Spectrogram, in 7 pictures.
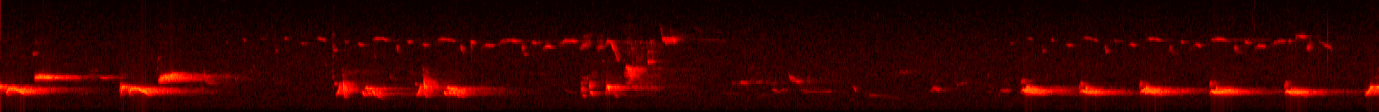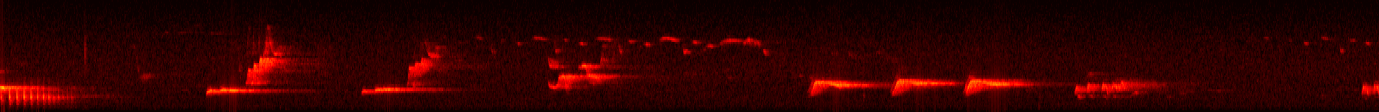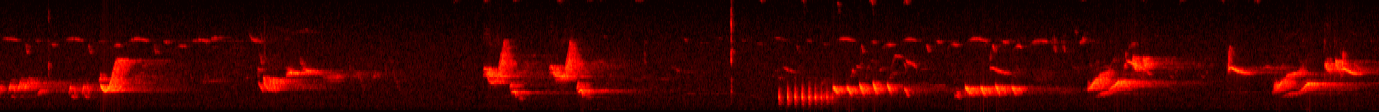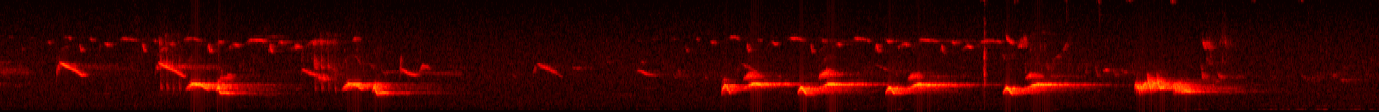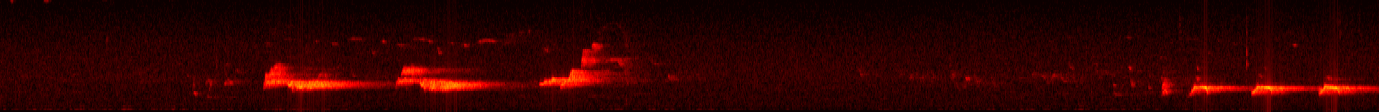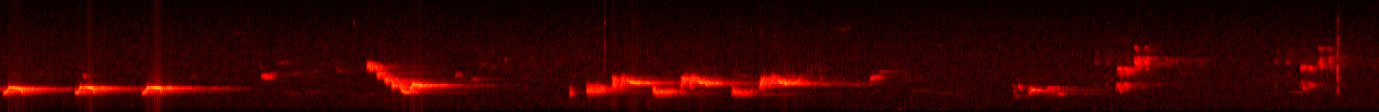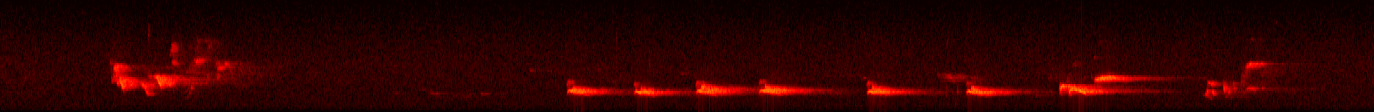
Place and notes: Lithuania, from the abandoned railway
biking on the abandoned railway, in the forest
